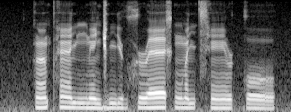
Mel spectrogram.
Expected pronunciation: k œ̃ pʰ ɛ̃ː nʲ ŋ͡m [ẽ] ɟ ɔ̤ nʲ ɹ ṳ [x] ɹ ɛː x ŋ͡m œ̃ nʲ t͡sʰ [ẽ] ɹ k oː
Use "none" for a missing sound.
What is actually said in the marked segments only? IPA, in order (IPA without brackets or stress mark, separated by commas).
ẽ, x, ẽː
